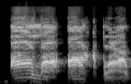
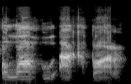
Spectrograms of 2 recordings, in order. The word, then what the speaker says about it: Allahu Akbar: the hijackers were screaming Allah Akbar, which is not how you say it. It's Allahu Akbar.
